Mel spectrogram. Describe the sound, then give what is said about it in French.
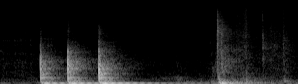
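Three firm knocks on a wooden office door at home in quick succession, followed a moment later by a short rattling clunk, like the door being opened. No one speaks. “Je vais ouvrir la porte de son bureau pour voir s'il est disponible.”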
